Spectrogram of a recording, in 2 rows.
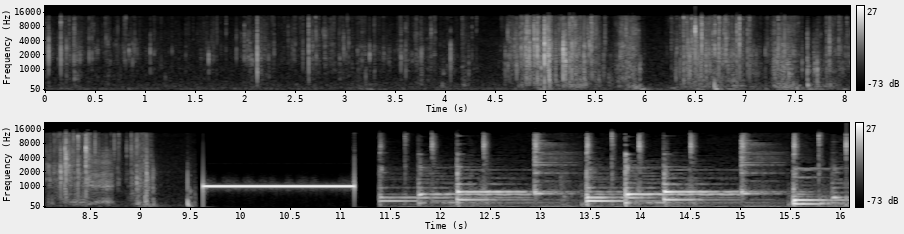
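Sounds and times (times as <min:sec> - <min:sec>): slime crackling when squeezed: 0:00.0 - 0:09.1
loud steady beep: 0:09.7 - 0:11.2.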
